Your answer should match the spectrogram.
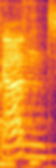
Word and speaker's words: Gant: Gant, Gent, wie spricht man? – Gant, ja. Gant.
